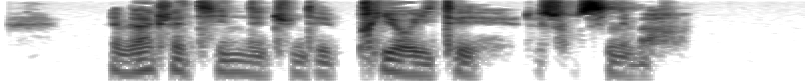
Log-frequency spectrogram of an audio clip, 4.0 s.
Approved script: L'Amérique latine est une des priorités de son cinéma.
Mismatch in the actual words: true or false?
false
